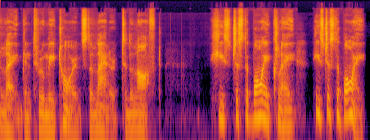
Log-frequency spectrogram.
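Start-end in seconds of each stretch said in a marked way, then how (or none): 4.2-7.3 begging him to stop; pleading woman. Acted. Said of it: "Missus Louise kept muttering".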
